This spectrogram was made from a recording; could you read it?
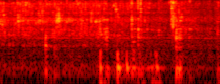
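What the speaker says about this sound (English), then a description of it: "Now we're just going to add water to top the bottle" Water pours into a soda bottle holding strawberry juice, with irregular splashing and gurgling bursts over a soft background hiss.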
